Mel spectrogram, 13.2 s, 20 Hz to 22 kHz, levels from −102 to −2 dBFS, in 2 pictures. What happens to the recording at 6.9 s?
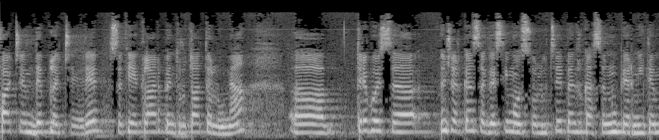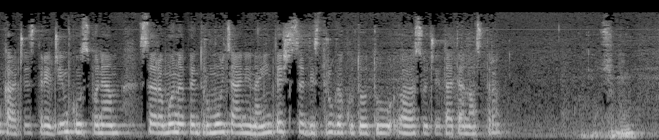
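A train of clicks runs from 6.43 to 9.49 s, so 6.9 s falls inside it. About 4.9 sharp pulses per second arrive at an irregular pace, some fifteen in all, each peaking around 5 dB above the audio. The likely cause is electrical interference or a faulty connection or power supply.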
